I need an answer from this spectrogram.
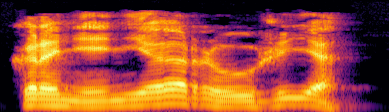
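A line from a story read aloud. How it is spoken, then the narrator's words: Timid suggestion. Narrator (Russian): робко предположил Никита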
